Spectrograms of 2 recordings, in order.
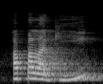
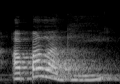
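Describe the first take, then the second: No difference in how they are said.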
